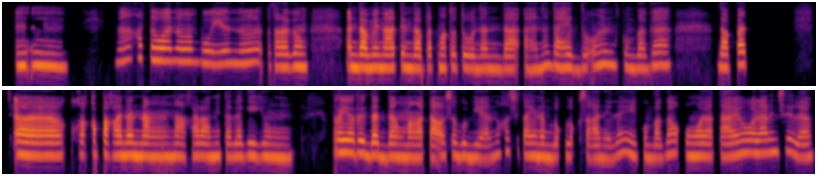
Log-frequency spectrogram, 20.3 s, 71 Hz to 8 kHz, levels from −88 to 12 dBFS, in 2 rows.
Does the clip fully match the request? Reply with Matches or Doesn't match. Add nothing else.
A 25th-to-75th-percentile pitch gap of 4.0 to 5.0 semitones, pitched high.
Doesn't match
